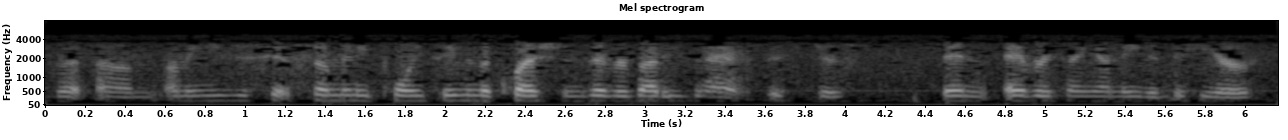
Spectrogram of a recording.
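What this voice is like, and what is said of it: Southern American accent. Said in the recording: “I appreciate your southern accent”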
